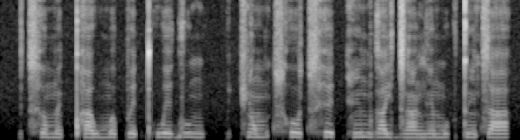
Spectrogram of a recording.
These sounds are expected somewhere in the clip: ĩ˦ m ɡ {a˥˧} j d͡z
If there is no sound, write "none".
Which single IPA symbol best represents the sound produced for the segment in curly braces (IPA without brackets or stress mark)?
a˦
